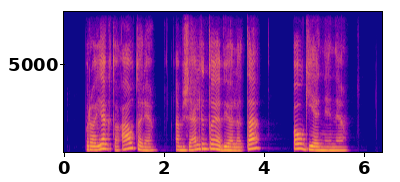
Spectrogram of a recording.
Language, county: Lithuanian, Vilnius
